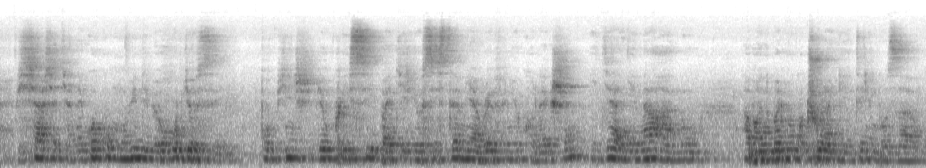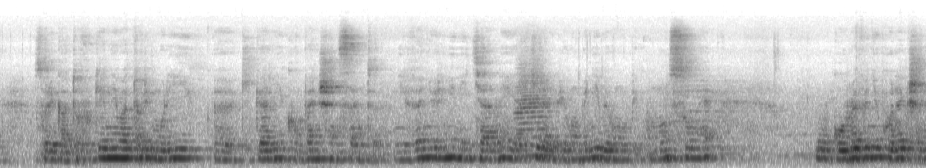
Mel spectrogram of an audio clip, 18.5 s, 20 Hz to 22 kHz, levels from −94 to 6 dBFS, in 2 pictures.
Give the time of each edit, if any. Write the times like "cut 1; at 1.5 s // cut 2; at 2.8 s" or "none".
none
